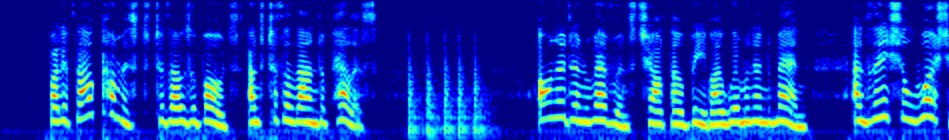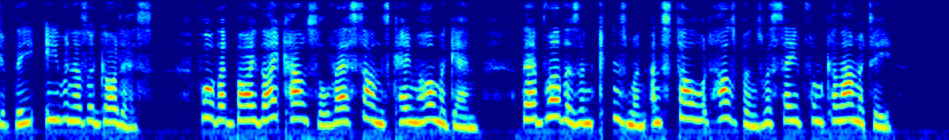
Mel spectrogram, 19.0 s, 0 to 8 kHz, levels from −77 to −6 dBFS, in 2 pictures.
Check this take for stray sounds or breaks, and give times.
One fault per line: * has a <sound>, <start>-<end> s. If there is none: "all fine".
* has a thud, 4.1-5.0 s
* has a dropout, 15.5-15.6 s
